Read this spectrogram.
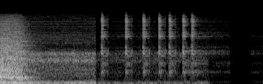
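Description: A metal mechanism clicks rapidly.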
